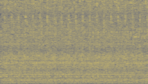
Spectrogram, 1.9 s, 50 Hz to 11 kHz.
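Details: 1987 Pontiac Trans Am GTA V8 with 700R4 transmission, warm idle during an under-hood safety check: steady, even rumble with no knock, miss or squeal. Runs healthy; no burnt-oil smell or leaks, only a cracked radiator core support upper mount.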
